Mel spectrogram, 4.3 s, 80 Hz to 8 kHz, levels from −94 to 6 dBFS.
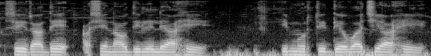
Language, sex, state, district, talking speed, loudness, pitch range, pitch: Marathi, male, Maharashtra, Washim, 140 wpm, -15 LUFS, 110-125 Hz, 120 Hz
